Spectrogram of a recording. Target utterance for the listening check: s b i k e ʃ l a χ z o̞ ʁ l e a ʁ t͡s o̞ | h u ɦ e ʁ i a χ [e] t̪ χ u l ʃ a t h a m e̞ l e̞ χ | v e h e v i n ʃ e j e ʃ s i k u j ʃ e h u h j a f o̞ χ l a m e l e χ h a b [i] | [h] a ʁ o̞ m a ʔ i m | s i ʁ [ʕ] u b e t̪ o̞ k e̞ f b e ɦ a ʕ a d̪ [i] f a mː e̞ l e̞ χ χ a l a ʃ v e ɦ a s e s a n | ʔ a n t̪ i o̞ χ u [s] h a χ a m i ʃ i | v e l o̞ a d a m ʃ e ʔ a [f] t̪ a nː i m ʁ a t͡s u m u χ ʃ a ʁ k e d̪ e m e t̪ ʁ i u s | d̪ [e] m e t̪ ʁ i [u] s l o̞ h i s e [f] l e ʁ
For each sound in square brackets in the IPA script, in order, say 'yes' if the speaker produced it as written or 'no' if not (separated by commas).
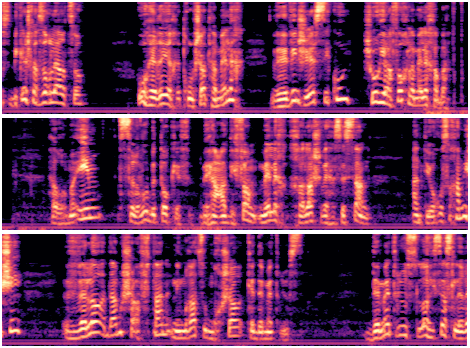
yes, no, yes, no, yes, yes, yes, yes, yes, no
